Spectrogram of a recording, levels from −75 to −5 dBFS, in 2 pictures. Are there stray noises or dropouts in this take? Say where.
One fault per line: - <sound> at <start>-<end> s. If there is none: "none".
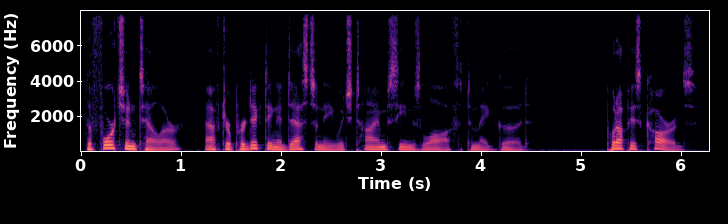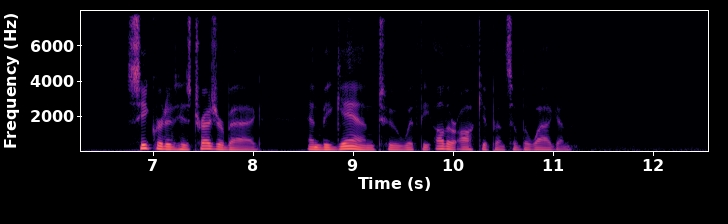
none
